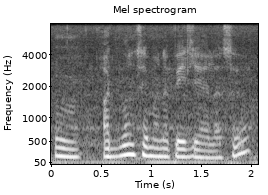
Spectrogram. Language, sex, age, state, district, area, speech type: Telugu, female, 60+, Andhra Pradesh, Sri Balaji, urban, spontaneous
